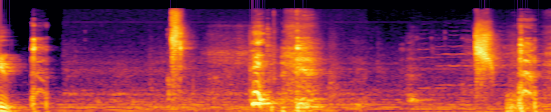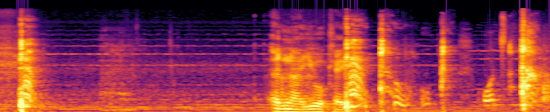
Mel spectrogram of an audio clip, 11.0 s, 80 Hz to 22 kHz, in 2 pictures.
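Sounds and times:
woman coughing: 2.5s - 3.4s, 4.1s - 6.0s, 9.0s - 11.0s.

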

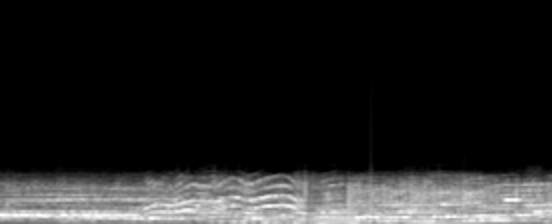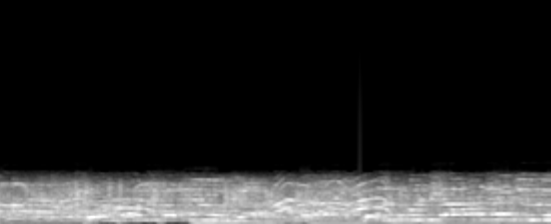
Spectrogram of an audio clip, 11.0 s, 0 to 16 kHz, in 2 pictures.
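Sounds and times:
gospel choir singing: 0.0s - 11.0s
instrumental accompaniment: 0.0s - 11.0s.

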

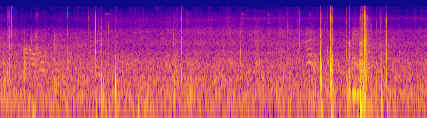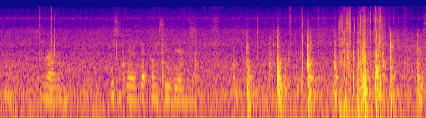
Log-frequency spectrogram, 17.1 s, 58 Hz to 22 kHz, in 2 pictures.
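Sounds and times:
steady background hum: 0.0s - 17.0s
sharp knocks: 13.2s - 17.0s.

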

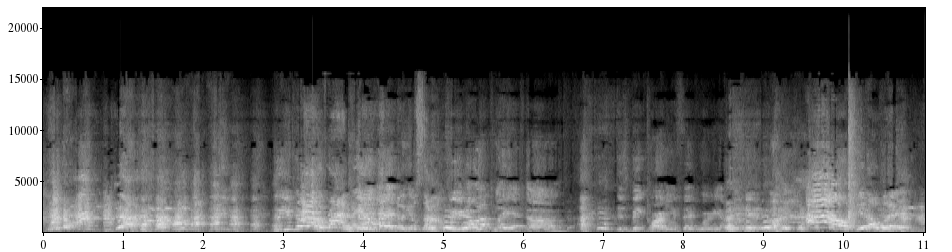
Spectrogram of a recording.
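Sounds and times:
people laughing: 0.0s - 5.8s, 6.6s - 7.2s, 8.5s - 11.0s.

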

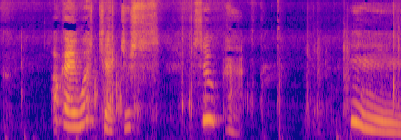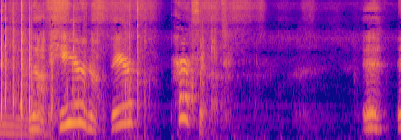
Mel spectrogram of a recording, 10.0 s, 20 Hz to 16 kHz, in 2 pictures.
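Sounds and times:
plastic toys clicking: 3.8s - 7.8s
child making play noises: 5.0s - 7.6s.

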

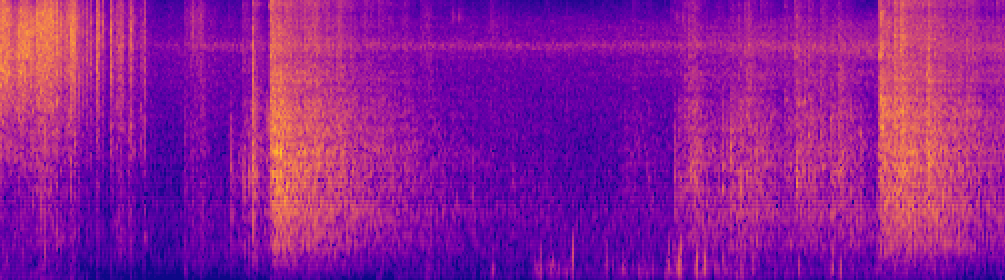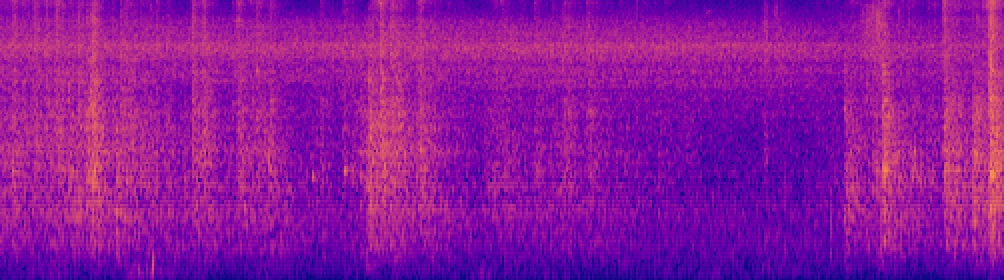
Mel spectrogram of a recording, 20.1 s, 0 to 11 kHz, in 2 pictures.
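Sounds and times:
wire mesh rattling and scraping: 0.0s - 1.5s, 2.2s - 20.0s.

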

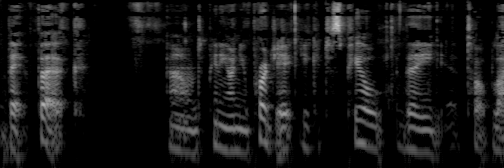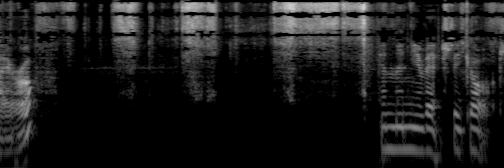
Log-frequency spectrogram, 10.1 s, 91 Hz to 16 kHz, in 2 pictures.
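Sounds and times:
carton tearing papery rips: 6.3s - 8.8s.

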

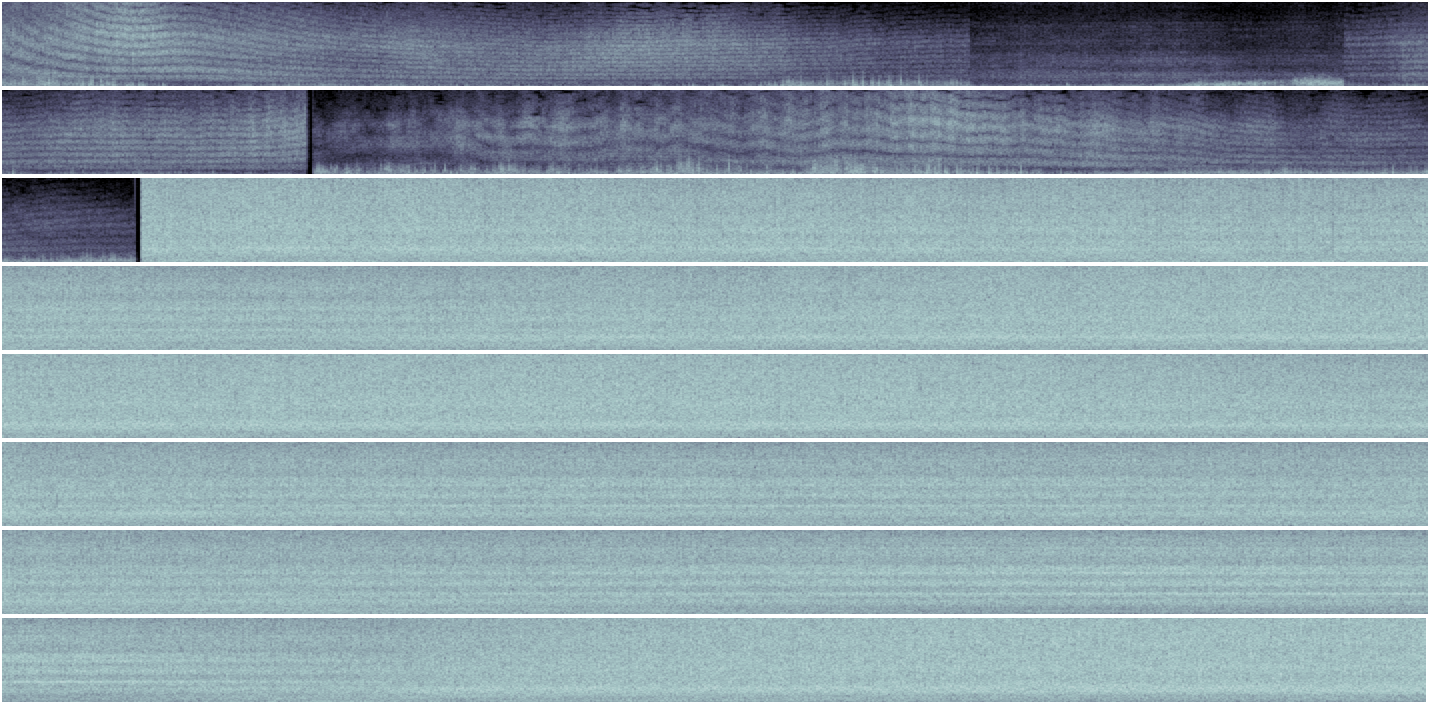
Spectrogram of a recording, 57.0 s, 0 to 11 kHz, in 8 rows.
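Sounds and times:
model plane engine rushing: 0.0s - 57.0s.

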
